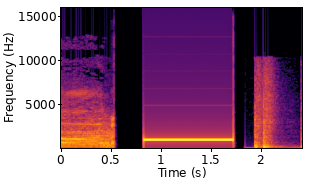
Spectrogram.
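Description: A single loud, pure, steady beep lasting about a second, starting just after the voices cut off and stopping abruptly: a censor-style bleep sound effect.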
